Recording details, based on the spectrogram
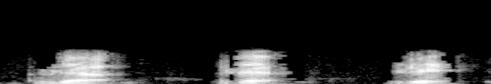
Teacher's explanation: flap your tongue against that little alveolar ridge behind the top row of front teeth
